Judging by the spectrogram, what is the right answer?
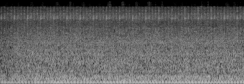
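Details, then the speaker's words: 2013 Hyundai Elantra, AC recharged, engine idling warm with fan running: steady smooth idle hum with fan hiss, quiet normal compressor, no knocks or squeals; hot side getting hot, cold side cold, AC working normally. "Hot side getting hot, cold side is cold."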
